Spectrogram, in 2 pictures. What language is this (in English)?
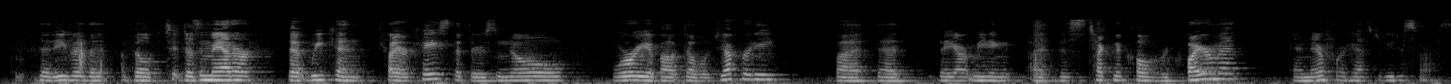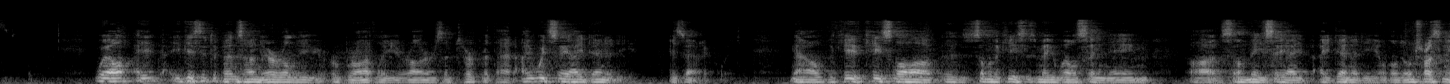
English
